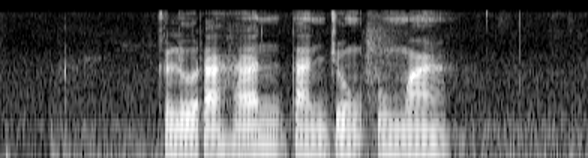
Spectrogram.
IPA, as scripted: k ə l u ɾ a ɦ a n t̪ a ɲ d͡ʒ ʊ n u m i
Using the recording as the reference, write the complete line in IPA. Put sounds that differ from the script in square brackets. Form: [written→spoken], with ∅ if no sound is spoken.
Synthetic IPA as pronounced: k ə l u ɾ a ɦ a n t̪ a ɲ d͡ʒ ʊ [n→ŋ] u m [i→a]

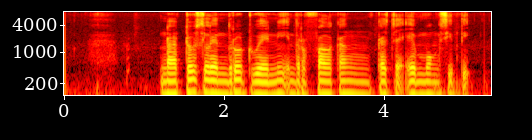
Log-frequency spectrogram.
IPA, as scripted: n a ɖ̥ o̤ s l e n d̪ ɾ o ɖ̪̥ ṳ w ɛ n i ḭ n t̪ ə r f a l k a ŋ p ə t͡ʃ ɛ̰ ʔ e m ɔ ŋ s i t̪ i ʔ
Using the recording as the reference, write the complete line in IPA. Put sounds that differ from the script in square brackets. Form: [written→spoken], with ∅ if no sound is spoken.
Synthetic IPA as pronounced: n a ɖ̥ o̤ s l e n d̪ ɾ o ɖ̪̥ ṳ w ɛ n i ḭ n t̪ ə r f a l k a ŋ [p→k] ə t͡ʃ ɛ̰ ʔ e m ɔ ŋ s i t̪ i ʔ

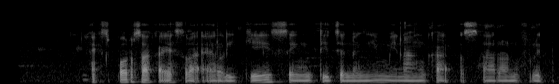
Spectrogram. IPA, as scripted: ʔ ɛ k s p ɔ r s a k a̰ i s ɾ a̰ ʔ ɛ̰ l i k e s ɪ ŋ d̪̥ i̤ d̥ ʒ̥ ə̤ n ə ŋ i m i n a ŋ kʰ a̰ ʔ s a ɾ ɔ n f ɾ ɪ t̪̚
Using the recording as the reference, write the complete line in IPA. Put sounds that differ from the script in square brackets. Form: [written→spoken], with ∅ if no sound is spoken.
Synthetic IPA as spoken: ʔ ɛ k s p ɔ r s a k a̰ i s ɾ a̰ ʔ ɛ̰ l i k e s ɪ ŋ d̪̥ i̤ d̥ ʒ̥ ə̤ n ə ŋ i m i n a ŋ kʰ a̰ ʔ s a ɾ ɔ n f ɾ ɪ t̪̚

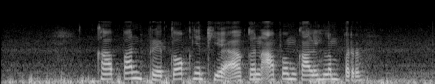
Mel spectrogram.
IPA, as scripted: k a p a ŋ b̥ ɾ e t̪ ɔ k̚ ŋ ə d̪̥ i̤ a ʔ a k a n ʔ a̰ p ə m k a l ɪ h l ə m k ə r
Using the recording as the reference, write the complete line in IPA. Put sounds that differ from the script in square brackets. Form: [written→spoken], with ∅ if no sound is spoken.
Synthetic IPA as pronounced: k a p a [ŋ→n] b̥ ɾ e t̪ ɔ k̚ [ŋ→ɲ] ə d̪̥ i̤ a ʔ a k [a→ə] n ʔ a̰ p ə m k a l ɪ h l ə m [k→p] ə r

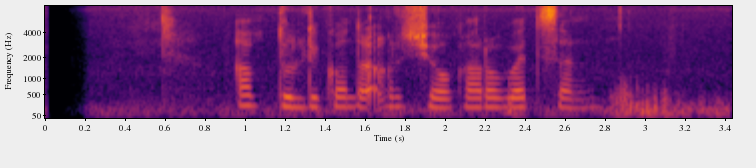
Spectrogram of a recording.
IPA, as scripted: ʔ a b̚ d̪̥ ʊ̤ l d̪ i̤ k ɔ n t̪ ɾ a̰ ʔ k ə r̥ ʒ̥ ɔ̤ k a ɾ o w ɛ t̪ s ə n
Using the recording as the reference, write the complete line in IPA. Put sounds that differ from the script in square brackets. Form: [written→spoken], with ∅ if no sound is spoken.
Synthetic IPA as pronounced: ʔ a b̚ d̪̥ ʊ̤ l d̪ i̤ k ɔ n t̪ ɾ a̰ ʔ k ə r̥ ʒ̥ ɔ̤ k a ɾ o w ɛ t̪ s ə n

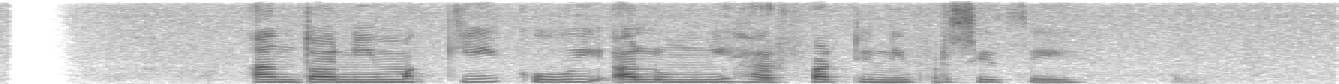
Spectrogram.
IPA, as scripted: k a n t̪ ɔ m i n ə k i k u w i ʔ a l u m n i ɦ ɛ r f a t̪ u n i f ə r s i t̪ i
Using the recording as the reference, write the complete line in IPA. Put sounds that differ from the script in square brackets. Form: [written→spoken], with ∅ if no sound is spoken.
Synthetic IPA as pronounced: [k→ʔ] a n t̪ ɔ [m→n] i [n→m] ə k i k u w i ʔ a l u m n i ɦ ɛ r f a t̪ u n i f ə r s i t̪ i

